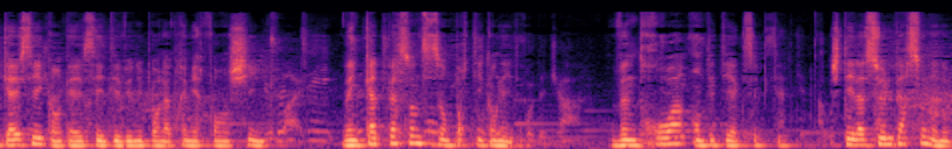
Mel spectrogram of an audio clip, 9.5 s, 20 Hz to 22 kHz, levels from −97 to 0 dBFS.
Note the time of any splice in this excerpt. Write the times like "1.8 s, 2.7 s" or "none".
none

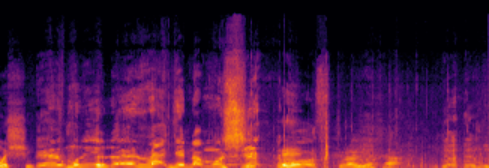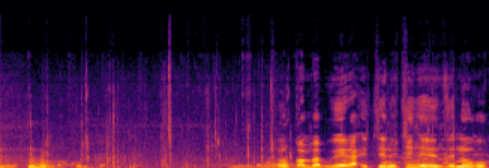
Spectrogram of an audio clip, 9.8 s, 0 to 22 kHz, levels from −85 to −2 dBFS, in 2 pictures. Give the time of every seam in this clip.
5.0 s

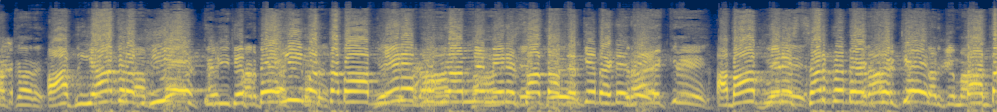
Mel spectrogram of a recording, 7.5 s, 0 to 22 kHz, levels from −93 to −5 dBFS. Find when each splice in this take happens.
none

